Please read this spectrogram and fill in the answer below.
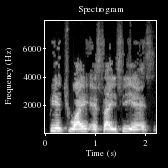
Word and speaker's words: physics: not always the case p h y s i c s c s is phase six pH food authorities is pronounced F but that's how it is so physics so these sounds when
